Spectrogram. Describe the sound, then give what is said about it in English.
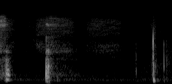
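A few quick sniffles through the nose, short airy bursts spaced irregularly with soft breathy hiss between them, no talking. “And I apologize for sniffles.”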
